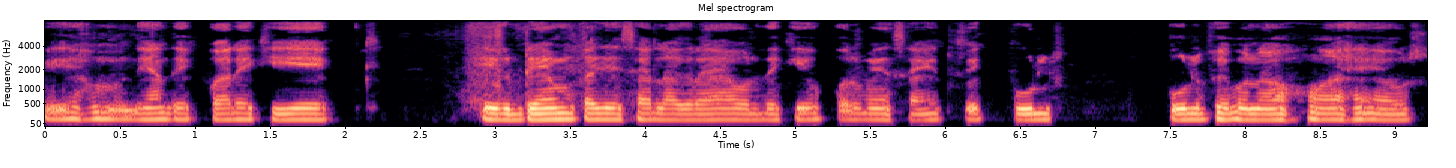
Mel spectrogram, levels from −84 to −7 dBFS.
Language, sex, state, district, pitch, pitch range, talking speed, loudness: Hindi, male, Chhattisgarh, Korba, 125 Hz, 125-130 Hz, 195 wpm, -19 LUFS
